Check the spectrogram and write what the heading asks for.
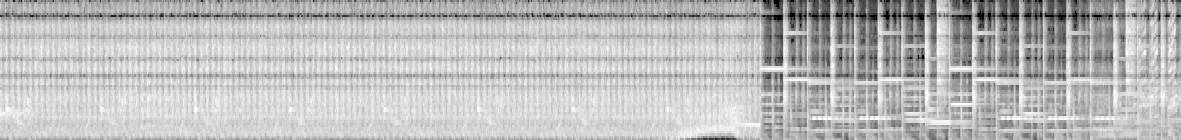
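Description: Vaporwave music: a dense, hazy synth wash that dips into a filtered sweep, then breaks into a pulsing, chopped electronic loop with bright sustained tones and a steady beat.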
